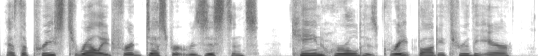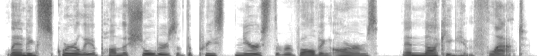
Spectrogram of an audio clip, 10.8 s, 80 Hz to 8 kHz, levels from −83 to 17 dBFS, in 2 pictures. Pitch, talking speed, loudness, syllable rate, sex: 195 Hz, 180 wpm, -20 LUFS, 5.3 syllables/s, female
